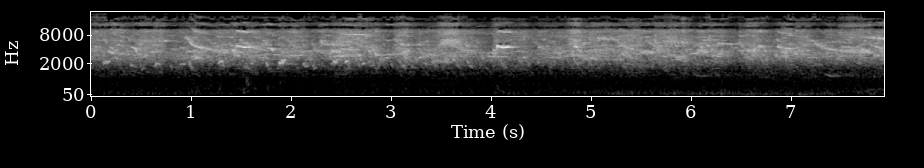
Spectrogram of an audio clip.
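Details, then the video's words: Several birds feeding on small fruits in a tree chirp continuously, a dense tangle of high, quick tweets and brief up-slurred notes with no pause, over faint low rumble. "the sound of birds chirping"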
